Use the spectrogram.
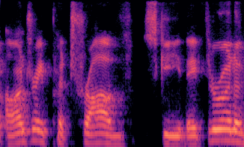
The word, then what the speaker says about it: Petroski: see uh i mean everyone butchers my last name it's petrovsky but they'll add in like a w petrowski or petrovsky or however they want to pronounce it yeah and that that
